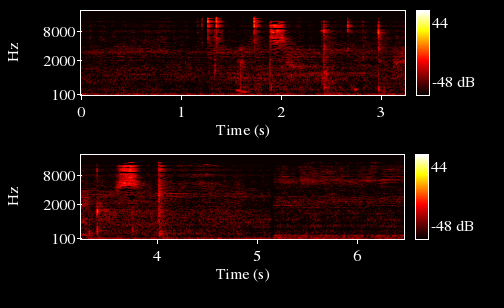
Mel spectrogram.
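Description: Faint scattered clicks and small handling sounds over a low steady hum.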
